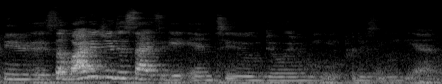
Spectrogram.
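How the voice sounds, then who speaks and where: A woman in her thirties hosts a casual interview in a chatty way, laughing often and talking in slang. Her mid-range voice sounds distant and very echoey, with loud crowd noise behind her. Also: medium pitch, steady tone, fairly quick, gravelly. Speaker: interviewer, show host. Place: noisy event mixer, echoey room.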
